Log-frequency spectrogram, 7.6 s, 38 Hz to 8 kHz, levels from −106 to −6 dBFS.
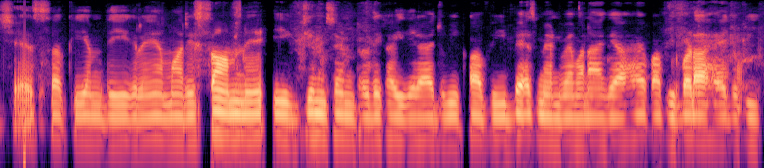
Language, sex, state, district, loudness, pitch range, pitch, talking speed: Hindi, male, Uttar Pradesh, Etah, -22 LUFS, 95-105 Hz, 100 Hz, 225 wpm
